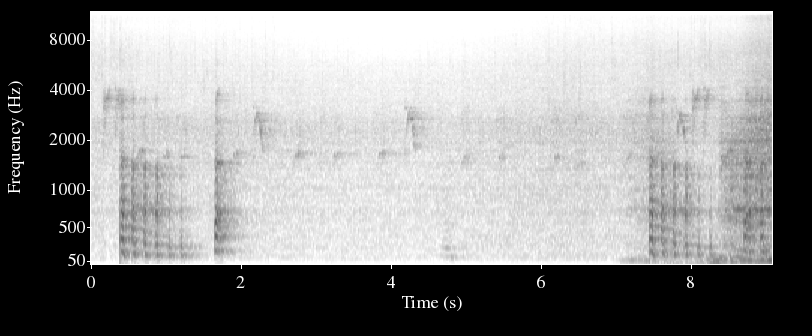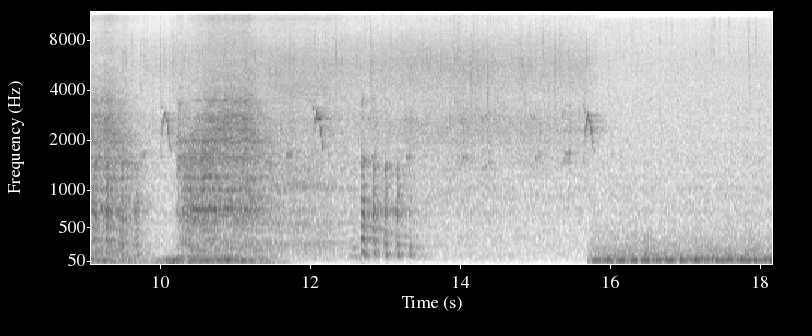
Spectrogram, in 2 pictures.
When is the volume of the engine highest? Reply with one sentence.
The loudest moment of the engine is at 11 seconds.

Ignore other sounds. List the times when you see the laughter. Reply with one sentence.
The laughter can be heard from 0.3 to 1.8 s, from 7.4 to 9.8 s and from 12.7 to 13.4 s.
